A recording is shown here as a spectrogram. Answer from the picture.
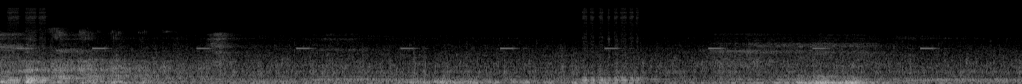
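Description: Bedside patient monitor beeping steadily about once a second over a low rumbling drone. A quick cluster of sharp clicks comes about six seconds in, and the rumble swells briefly just after eight seconds.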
